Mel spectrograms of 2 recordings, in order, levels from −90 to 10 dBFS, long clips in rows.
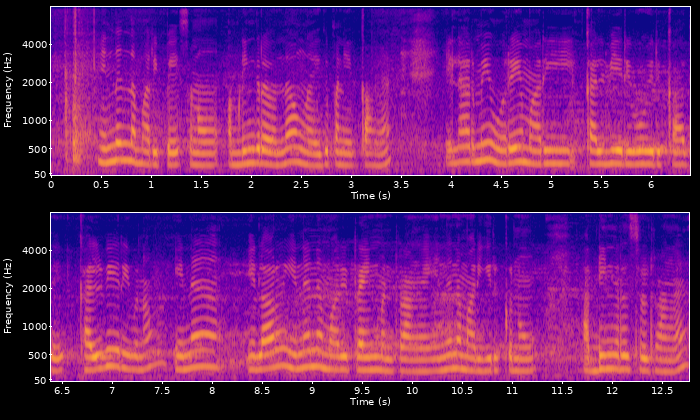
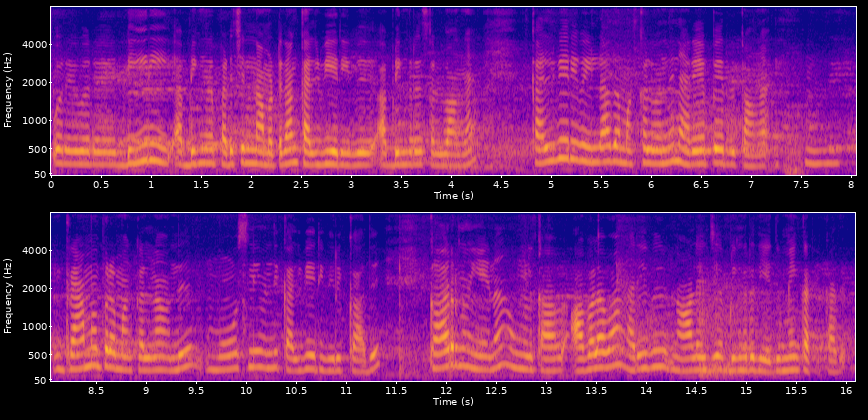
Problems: none marked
